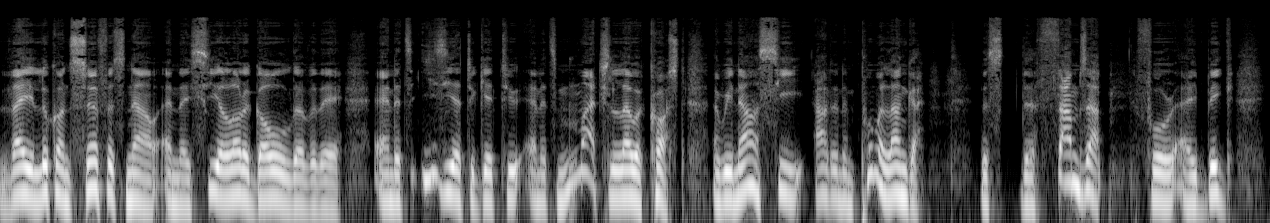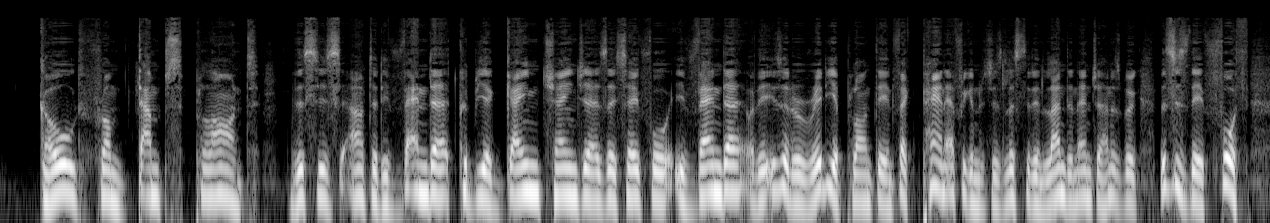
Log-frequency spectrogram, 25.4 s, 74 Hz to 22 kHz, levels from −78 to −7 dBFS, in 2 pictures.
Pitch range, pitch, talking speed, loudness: 125-150 Hz, 140 Hz, 190 wpm, -20 LUFS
